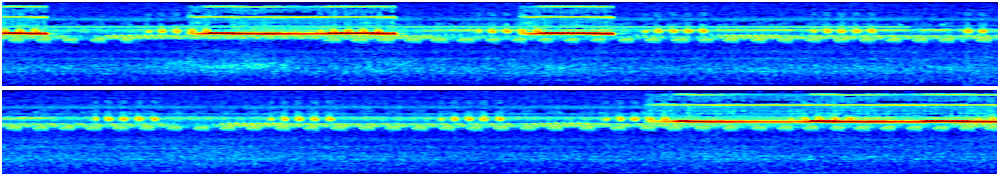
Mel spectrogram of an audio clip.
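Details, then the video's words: Insects in a relaxing nature soundscape: dense high chirping, about four pulses a second, with a louder steady buzzing trill that switches on and off in bursts of a second or two over the constant chorus. "the sound of insects"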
